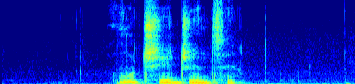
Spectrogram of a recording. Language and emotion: Russian, neutral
